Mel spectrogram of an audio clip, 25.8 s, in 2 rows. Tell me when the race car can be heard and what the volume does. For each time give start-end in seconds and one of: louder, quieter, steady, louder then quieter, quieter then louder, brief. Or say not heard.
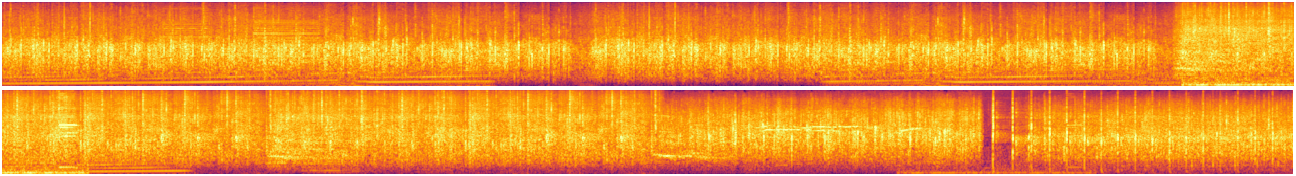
0.0-5.0 steady
8.2-14.8 steady.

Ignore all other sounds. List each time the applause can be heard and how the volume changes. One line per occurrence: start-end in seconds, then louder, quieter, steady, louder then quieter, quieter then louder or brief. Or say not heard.
0.0-25.7 steady.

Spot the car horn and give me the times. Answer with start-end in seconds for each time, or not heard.
1.6-3.2, 11.8-13.8, 21.9-23.9.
